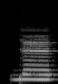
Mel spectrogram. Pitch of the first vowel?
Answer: high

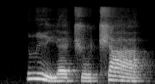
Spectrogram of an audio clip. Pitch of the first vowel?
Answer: falling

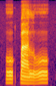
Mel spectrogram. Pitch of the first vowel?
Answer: low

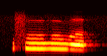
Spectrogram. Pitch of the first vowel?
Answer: high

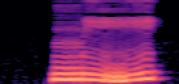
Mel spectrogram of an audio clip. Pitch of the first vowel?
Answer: low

